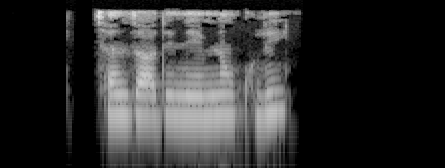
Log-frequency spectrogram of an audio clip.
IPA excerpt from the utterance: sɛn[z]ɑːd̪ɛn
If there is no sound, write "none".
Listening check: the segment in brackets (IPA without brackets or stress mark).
z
